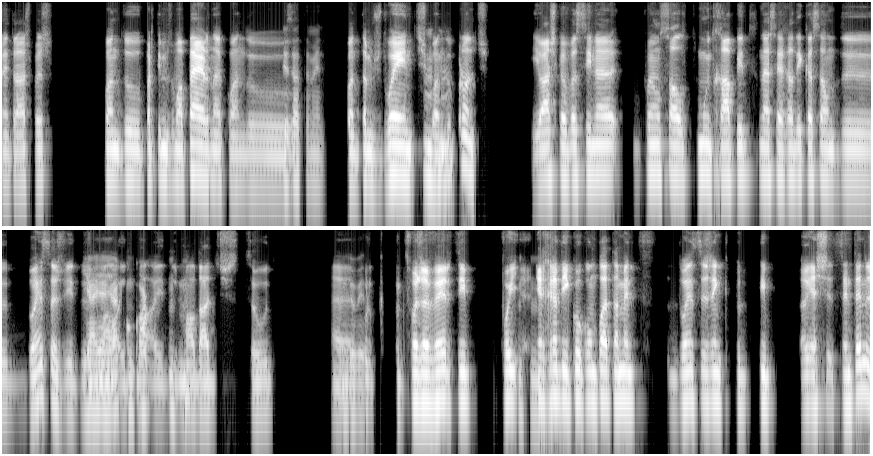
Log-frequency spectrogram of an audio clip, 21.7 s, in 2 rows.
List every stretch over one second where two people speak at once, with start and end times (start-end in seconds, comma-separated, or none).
11.8-13.2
